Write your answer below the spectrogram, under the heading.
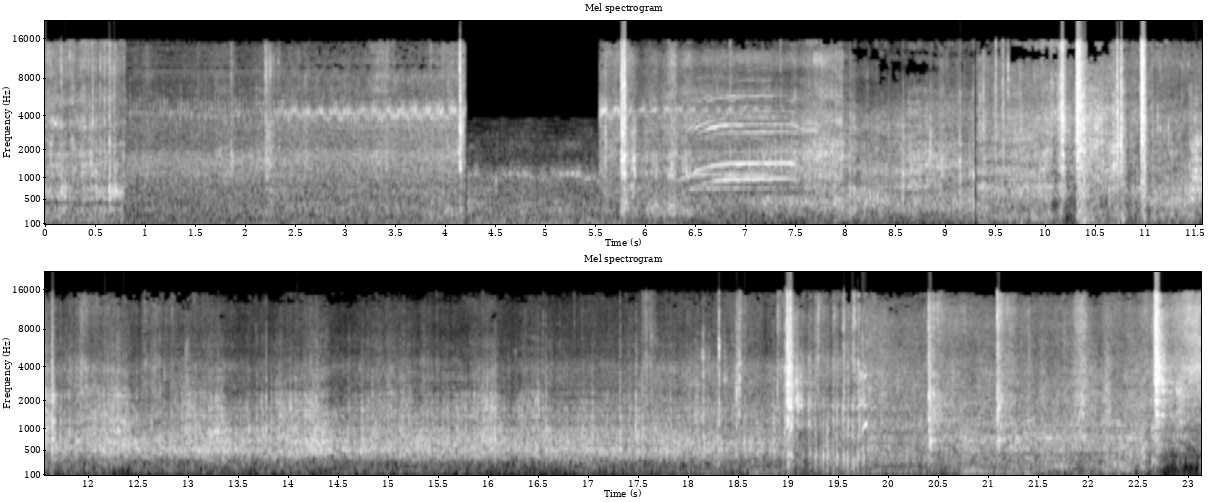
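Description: Skateboard wheels rolling over asphalt in a steady rumble, broken several times by sharp clacks of the board's tail popping and the board landing.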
